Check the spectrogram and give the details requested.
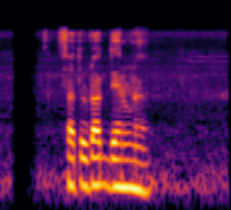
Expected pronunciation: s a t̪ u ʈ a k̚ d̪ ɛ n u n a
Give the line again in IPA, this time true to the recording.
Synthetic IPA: s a t̪ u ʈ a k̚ d̪ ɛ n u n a

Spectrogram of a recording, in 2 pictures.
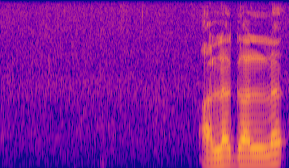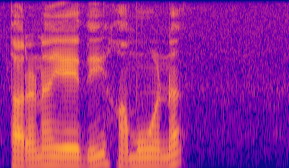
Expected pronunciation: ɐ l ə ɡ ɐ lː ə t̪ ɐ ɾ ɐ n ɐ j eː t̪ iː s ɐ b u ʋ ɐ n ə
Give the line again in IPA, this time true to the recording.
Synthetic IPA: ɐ l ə ɡ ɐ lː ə t̪ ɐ ɾ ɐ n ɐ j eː d̪ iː h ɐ m u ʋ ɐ n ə

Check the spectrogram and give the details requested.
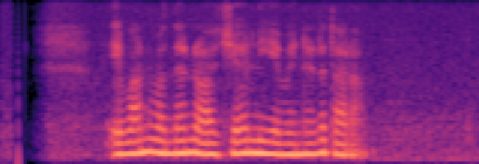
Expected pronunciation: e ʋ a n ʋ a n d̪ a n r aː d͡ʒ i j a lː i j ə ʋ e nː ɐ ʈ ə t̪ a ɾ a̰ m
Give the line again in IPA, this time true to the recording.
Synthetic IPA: e ʋ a n ʋ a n d̪ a n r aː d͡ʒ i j a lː i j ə ʋ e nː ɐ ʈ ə t̪ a ɾ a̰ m

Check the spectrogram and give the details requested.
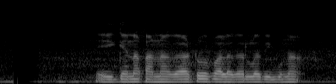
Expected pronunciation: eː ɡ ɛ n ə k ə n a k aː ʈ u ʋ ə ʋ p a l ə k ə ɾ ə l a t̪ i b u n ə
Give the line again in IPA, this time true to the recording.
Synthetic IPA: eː ɡ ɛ n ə k a n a ɡ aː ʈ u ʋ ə p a l ə k ə ɾ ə l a t̪ i b u n a

